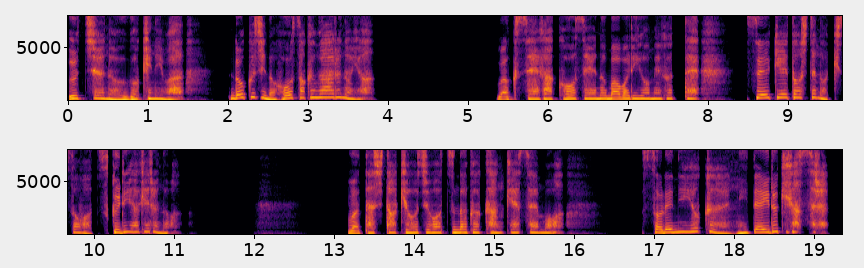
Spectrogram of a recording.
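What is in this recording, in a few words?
OATH, Japanese; hubble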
